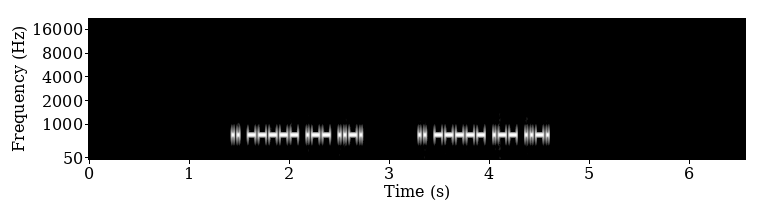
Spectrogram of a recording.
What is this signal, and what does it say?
Morse code, heard as a keyed tone, about 47 wpm, 700 Hz. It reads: I0WF I0WF
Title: DXCC-100 Call Signs - 4 Characters - Repeated 2x - 45wpm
